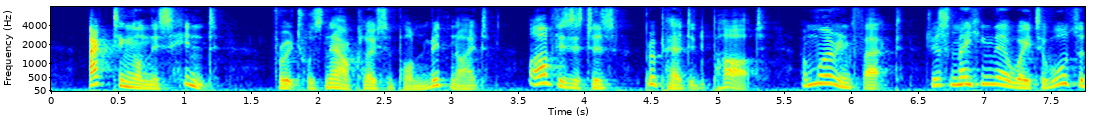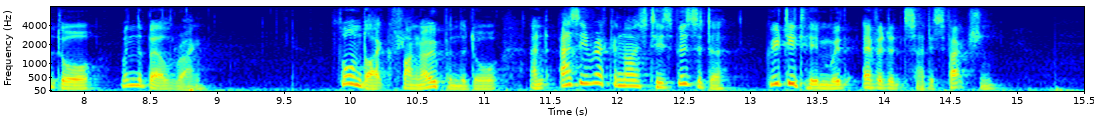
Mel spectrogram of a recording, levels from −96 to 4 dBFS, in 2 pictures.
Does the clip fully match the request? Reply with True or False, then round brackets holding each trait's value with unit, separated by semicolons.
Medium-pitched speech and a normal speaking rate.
False (130 Hz; 180 wpm)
